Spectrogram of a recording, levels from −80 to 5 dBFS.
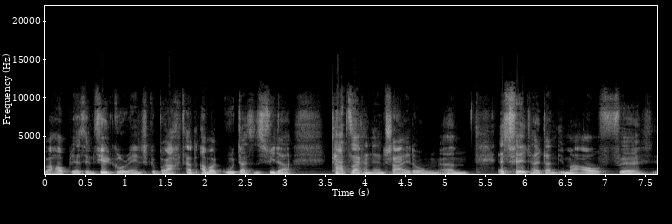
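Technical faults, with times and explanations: Throughout, mains hum: a ground loop or nearby transformer leaks the 50 Hz power line into the signal, leaving a steady low drone roughly 25 dB beneath the speech.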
